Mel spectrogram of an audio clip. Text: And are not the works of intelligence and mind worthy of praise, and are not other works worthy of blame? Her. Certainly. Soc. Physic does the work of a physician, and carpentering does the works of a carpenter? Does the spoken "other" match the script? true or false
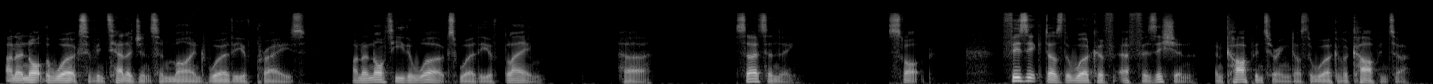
false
